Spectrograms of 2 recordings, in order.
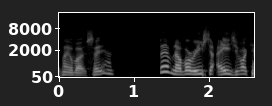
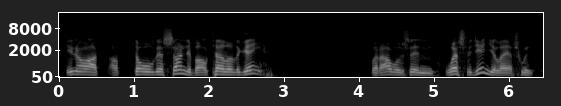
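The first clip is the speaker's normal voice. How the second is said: normal talking voice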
